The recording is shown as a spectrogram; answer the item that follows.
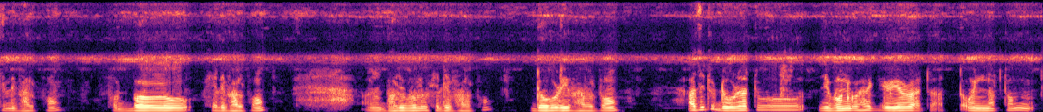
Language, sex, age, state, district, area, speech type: Assamese, male, 30-45, Assam, Majuli, urban, spontaneous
